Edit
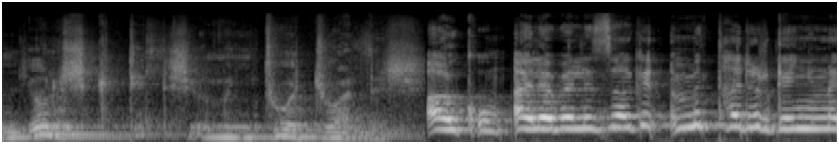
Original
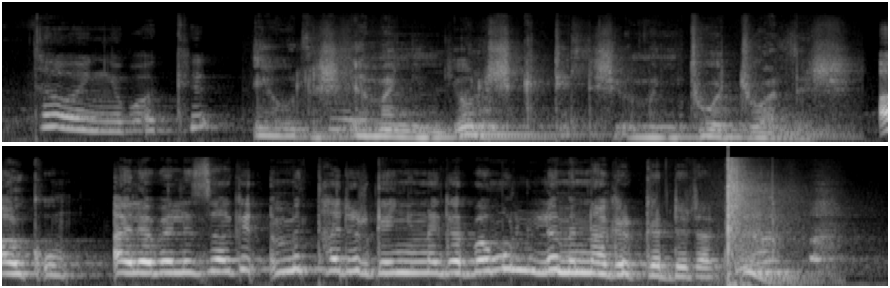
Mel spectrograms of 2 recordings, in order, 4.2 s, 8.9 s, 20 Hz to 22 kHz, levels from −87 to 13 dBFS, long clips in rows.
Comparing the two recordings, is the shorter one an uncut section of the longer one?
no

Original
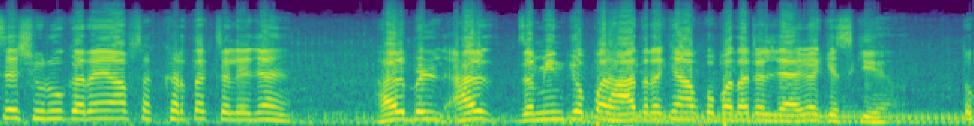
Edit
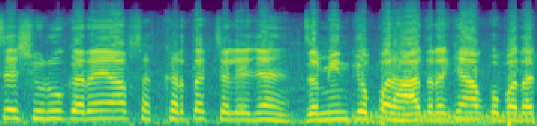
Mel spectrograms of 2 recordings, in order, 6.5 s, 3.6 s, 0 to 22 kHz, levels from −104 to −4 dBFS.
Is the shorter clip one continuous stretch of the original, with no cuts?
no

